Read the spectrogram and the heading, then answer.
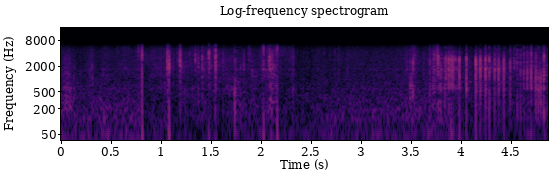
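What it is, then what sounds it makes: Glossy paper magazine. Fingertips turn and flip the thin coated pages of an open glossy paper magazine lying on a red blanket on a lap. Bright crinkling and rustling come in sharp bursts, with a quieter stretch in the middle before denser, louder page handling at the end.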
